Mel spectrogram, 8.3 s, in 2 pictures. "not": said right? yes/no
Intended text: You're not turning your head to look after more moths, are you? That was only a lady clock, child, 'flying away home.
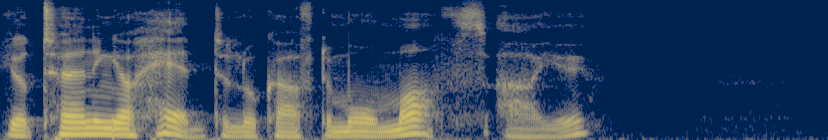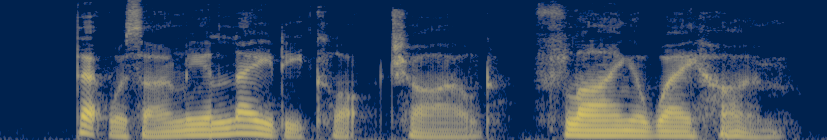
no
